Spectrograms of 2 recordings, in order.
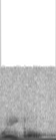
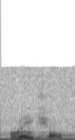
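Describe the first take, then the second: First: The ch is pronounced hard, as a k. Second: The ch is pronounced soft, as in church. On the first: The speaker calls it wrong. "It's not Rachel" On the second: The speaker calls it right. "There, the CH is soft"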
